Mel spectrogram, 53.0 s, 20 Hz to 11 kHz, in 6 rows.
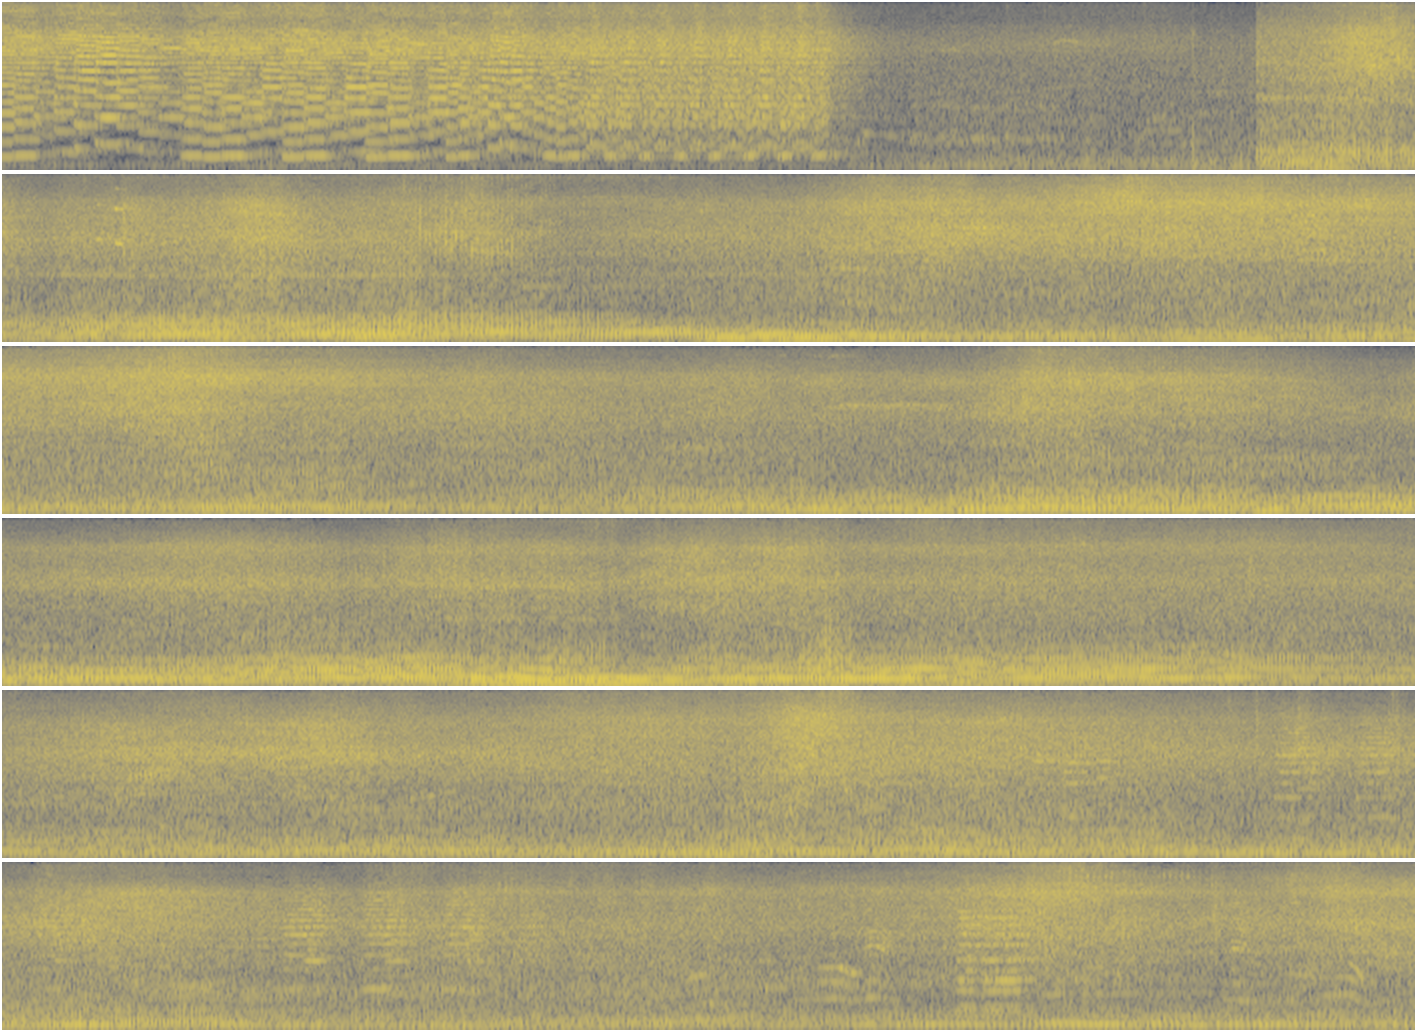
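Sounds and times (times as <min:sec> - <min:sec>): road noise: 0:00.0 - 0:52.9.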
